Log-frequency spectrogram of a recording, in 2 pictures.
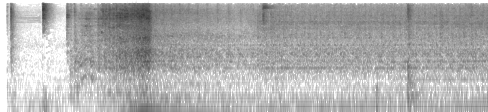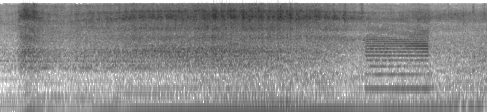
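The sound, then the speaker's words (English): A pickup truck engine starts with a few sharp cranking bursts, then settles into a steady low rumble that swells louder around the middle and holds. A brief honk of the horn sounds near the end. “Load the pickup. We're driving across country.”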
